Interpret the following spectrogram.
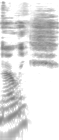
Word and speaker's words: knurling: you can grip them that's called knurling with the silent k um but what we're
